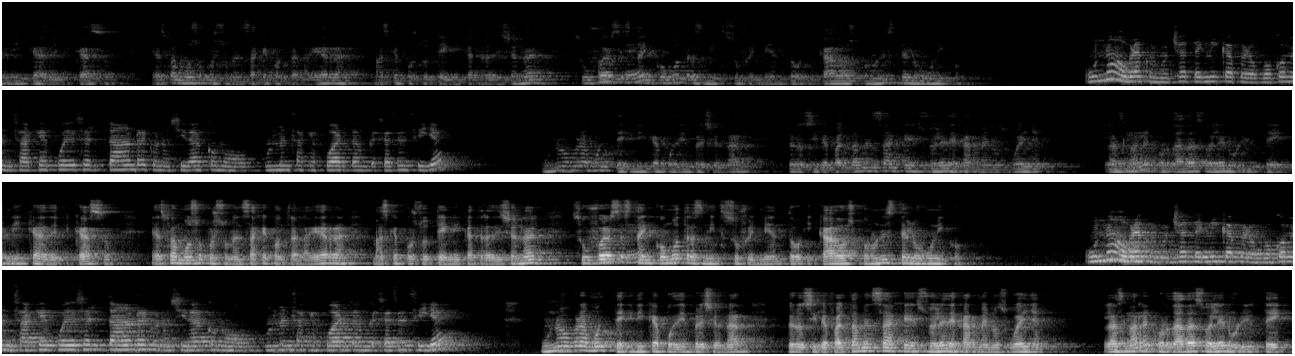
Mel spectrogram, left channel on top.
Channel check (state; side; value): quieter; left; 13.6 dB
